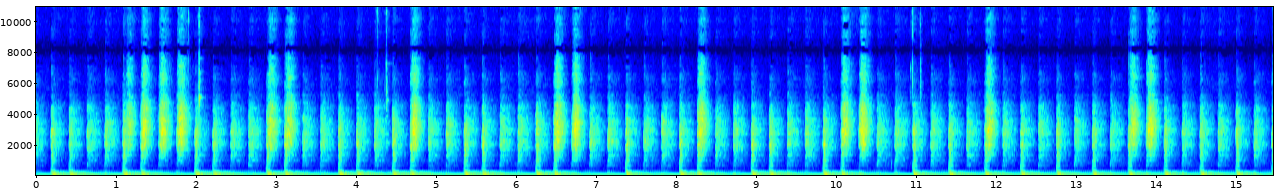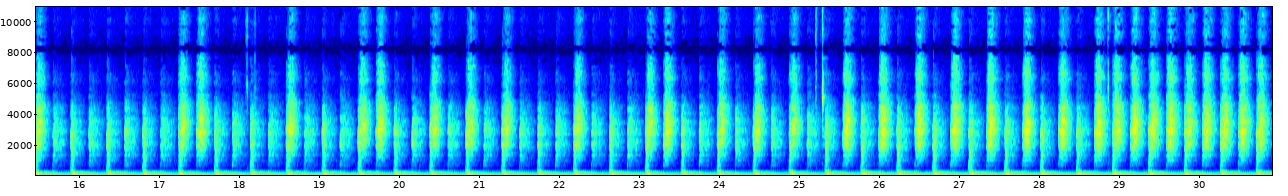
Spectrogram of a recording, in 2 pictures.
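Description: Eurorack drum patch sequenced by a preset-rhythm module: a digital hi-hat ticking on every clock step over an analog kick drum and a decaying-noise snare, playing a steady looping beat. The kick and snare pattern changes twice in the first third.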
